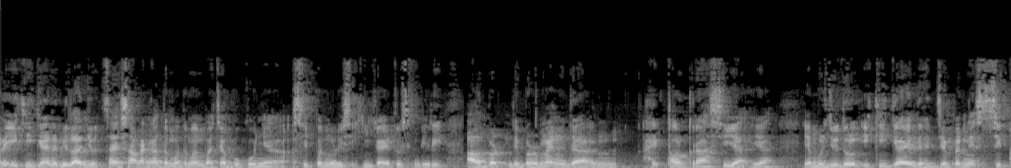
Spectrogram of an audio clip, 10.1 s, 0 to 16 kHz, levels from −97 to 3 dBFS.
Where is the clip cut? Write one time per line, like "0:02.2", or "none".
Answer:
0:02.9
0:04.6

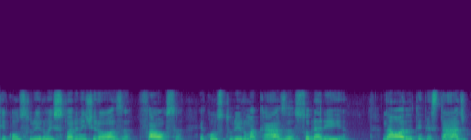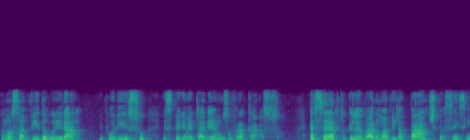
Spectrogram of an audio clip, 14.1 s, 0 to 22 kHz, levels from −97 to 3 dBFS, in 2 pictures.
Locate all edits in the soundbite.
0:07.0
0:11.6

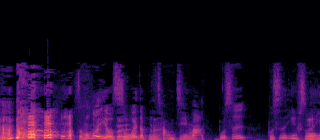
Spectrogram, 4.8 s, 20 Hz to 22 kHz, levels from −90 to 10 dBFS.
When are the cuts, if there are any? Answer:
0:01.1
0:03.1

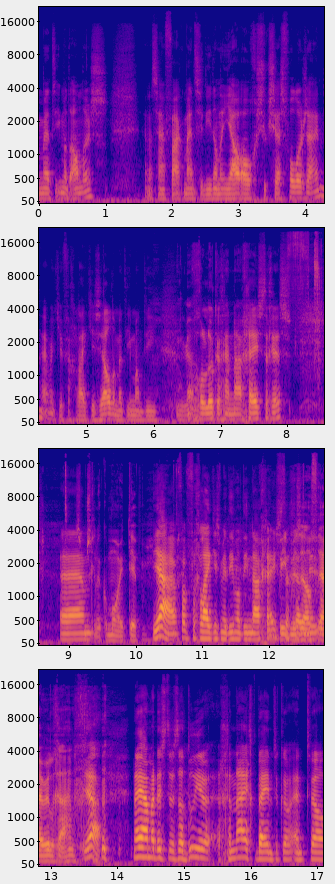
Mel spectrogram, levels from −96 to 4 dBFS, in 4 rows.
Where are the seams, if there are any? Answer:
0:14.7

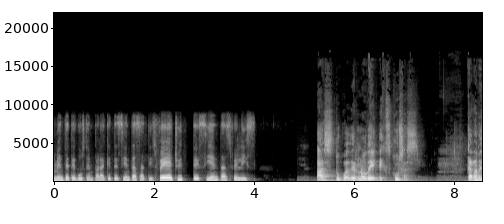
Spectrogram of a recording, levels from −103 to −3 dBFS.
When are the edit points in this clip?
none

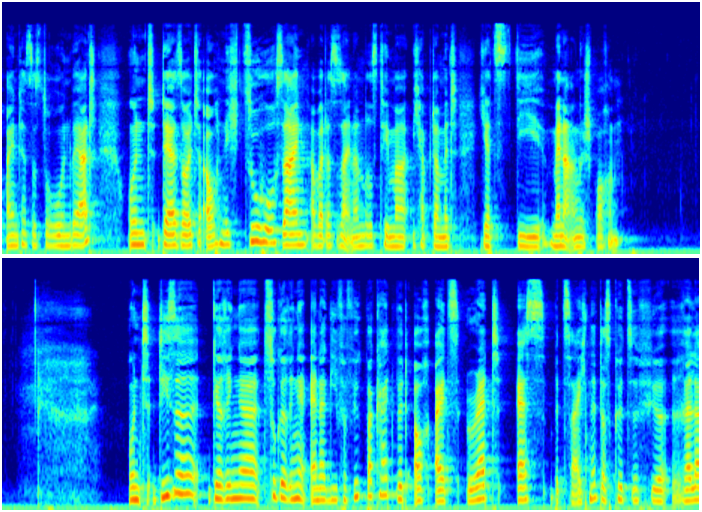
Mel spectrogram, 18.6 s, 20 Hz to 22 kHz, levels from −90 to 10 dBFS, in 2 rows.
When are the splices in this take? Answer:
none

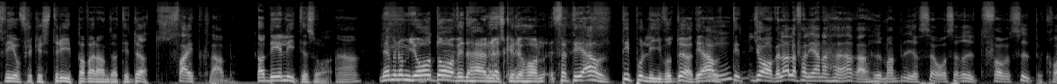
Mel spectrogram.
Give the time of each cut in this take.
0:03.7
0:07.4

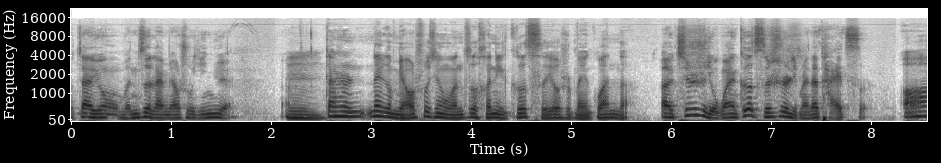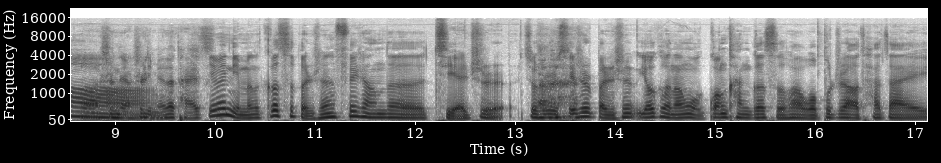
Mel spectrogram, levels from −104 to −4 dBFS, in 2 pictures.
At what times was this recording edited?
none

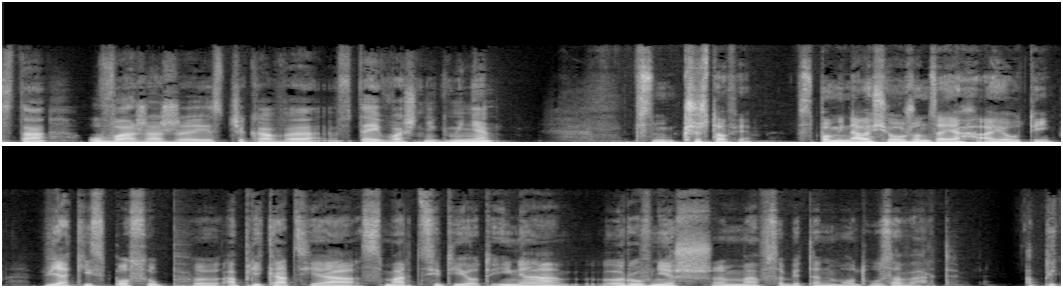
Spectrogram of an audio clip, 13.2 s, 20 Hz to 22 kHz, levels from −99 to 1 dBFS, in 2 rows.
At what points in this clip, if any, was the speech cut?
none

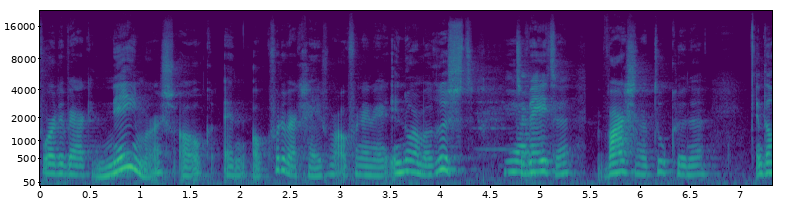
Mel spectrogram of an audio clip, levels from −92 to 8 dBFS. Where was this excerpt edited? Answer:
0:05.4

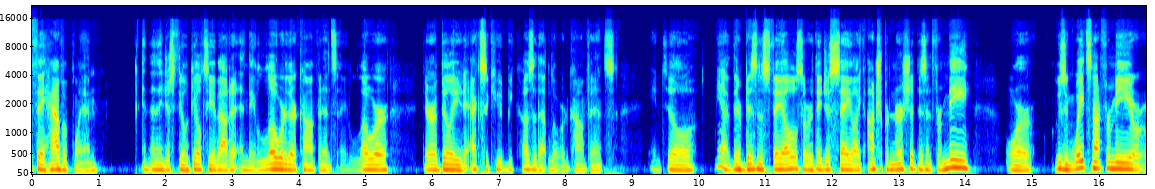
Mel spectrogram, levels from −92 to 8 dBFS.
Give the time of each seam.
none

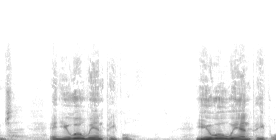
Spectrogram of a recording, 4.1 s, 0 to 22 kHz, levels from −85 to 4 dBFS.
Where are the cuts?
none

